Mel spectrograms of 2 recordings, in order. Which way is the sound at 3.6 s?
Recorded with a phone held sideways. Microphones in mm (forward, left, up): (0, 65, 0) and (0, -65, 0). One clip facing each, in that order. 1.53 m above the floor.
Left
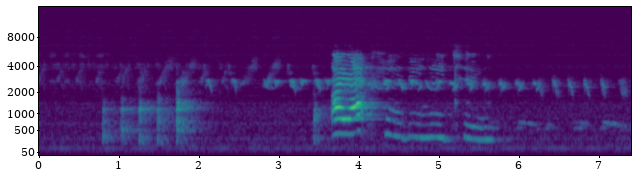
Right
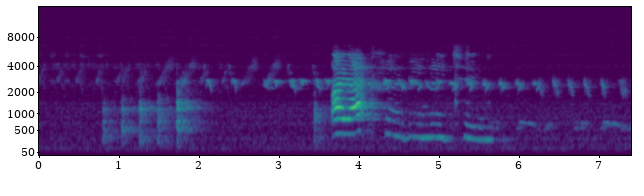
20° left (ahead or behind).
